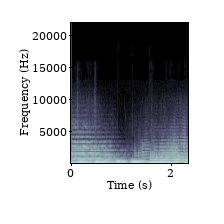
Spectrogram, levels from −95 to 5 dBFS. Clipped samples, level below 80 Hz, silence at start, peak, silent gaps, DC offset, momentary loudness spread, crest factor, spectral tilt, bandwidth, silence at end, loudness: under 0.1%; -34 dBFS; 0 s; -2 dBFS; none; under 0.1%; 3 LU; 12 dB; -7.5 dB/octave; 8 kHz; 0 s; -16 LUFS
